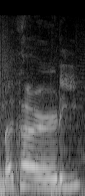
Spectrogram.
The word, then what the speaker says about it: McCurdy: Sí, así se pronuncia, McCurdy, porque es McCurdy.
